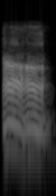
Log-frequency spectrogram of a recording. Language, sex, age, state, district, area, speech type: Maithili, male, 60+, Bihar, Madhubani, rural, conversation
